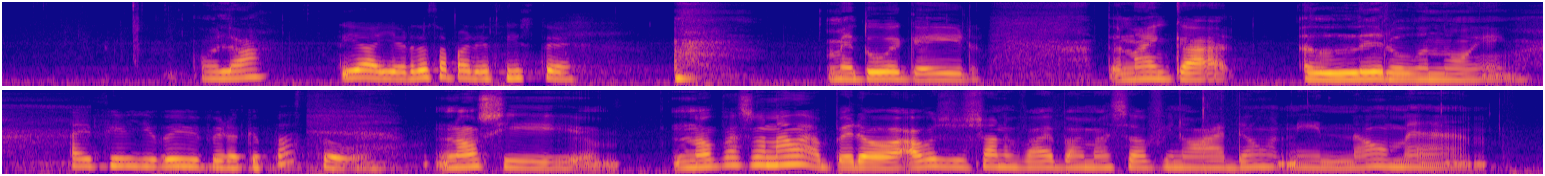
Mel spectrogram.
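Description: A young woman talks on a phone with animation, close by.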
